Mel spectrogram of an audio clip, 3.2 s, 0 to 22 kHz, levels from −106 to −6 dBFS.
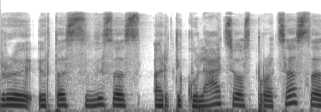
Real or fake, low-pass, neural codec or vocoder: real; 14.4 kHz; none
